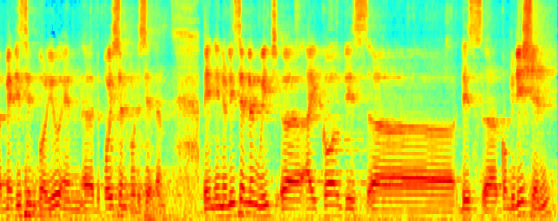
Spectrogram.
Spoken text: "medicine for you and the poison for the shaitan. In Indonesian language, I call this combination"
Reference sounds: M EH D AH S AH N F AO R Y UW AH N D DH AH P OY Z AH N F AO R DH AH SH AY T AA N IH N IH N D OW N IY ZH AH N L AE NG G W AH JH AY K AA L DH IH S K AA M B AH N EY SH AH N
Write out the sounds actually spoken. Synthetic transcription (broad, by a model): M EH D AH S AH N F AO R Y UW AH N D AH P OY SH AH N F AO R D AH S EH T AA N IH N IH N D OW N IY SH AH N L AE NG G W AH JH AY K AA L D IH S K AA M B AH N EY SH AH N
